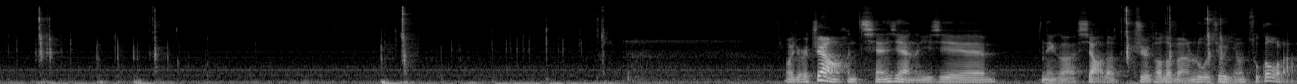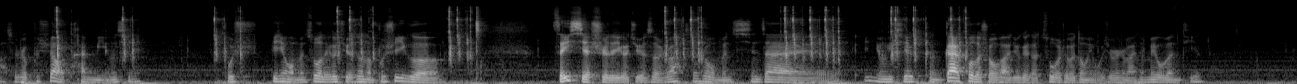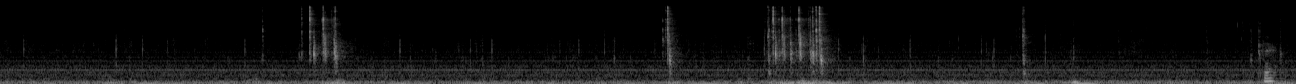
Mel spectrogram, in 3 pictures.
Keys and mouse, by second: 0.1 ctrl+click, 0.4 ctrl+z, 0.7 ctrl+click, 1.1-4.2 ctrl+middle drag, 4.2-6.1 shift+drag, 6.1-12.1 middle drag, 12.1 f, 13.0 middle click, 13.8 ctrl+click, 14.2 ctrl+z, 14.4 ctrl+click, 15.1 ctrl+z, 15.5 click, 16.1 middle click, 16.6 ctrl+z, 16.9 click, 17.6 ctrl+z, 17.8-19.8 drag, 19.8 ctrl+z, 19.9 ctrl+z, 20.1 click, 21.0 ctrl+z, 21.1 ctrl+z, 21.5 click, 22.0 ctrl+z, 22.1 ctrl+z, 22.5 ctrl+z, 22.9-24.7 drag, 24.7-25.9 middle drag, 25.9-28.2 drag, 28.2 middle click, 29.2 ctrl+z, 29.5 click, 30.1 middle click, 30.5 click, 31.1 middle click, 31.4 click, 32.4 middle click, 32.8 shift+click, 33.8 ctrl+z, 34.0 ctrl+z, 34.2-36.3 shift+drag, 36.3-38.9 middle drag.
